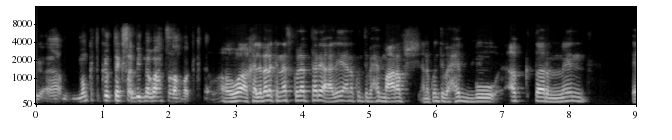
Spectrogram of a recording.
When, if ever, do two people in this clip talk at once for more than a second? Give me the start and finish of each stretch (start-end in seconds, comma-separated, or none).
none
